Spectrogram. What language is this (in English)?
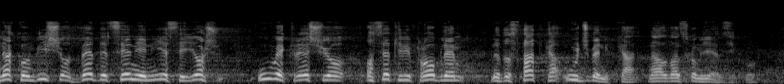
Serbian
